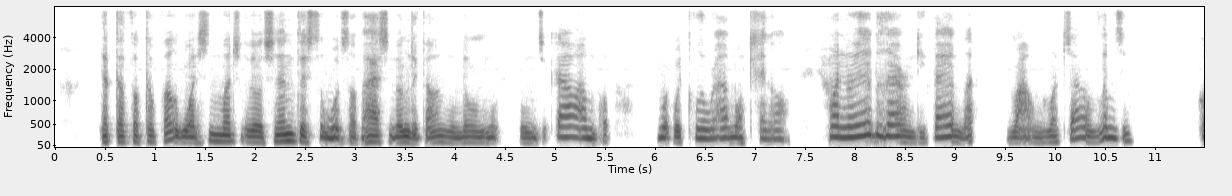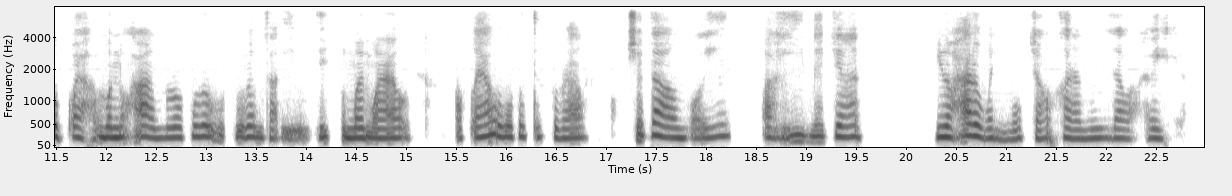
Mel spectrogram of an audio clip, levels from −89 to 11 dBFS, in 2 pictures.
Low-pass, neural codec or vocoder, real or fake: 7.2 kHz; codec, 16 kHz, 0.5 kbps, FunCodec, trained on LibriTTS, 25 frames a second; fake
